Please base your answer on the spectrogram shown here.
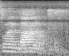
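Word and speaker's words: λαμβάνω: E-B-E-T-E, lambete, it's lambano. Lambano. This is the pronunciation.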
